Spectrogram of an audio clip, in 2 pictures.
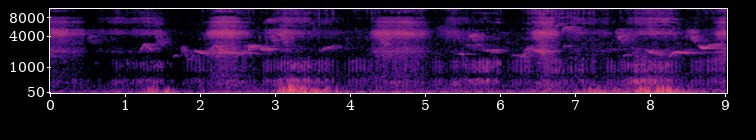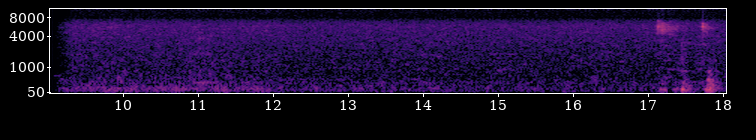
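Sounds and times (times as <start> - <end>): cat purring: 0.0 - 9.0.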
